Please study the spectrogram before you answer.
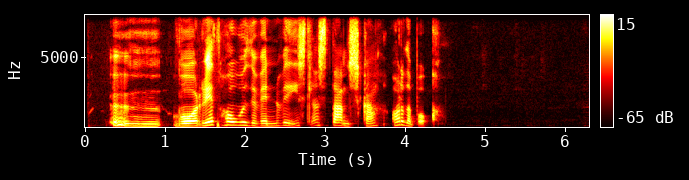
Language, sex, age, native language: Icelandic, female, 40-49, Icelandic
